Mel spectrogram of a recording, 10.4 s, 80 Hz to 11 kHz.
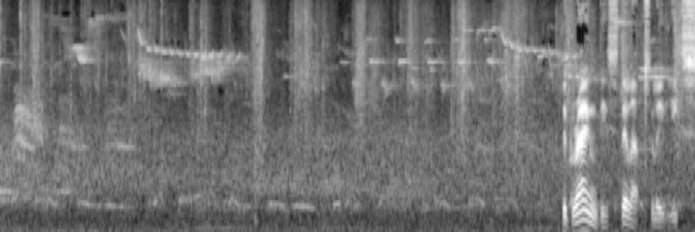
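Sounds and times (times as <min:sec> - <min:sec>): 
crows cawing: 0:00.0 - 0:07.9
speech: 0:08.4 - 0:10.4.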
